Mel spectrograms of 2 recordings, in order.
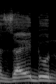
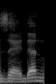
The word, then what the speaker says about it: Zaidun: Maka cara bacanya Zaidun, enggak boleh baca Zaidan, enggak boleh baca Zaidin.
